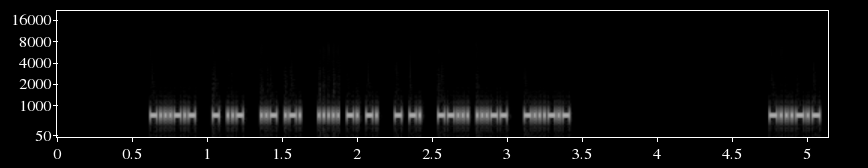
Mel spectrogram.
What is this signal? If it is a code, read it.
Morse code, heard as a keyed tone, about 80 wpm, 700 Hz. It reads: <BK> TU UR 5NN TN 73 <BK> <BK>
